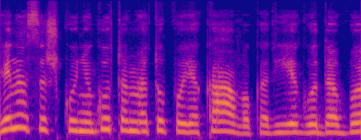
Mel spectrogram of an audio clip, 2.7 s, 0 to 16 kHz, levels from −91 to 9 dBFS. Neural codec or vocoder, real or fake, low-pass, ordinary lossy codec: vocoder, 44.1 kHz, 128 mel bands, Pupu-Vocoder; fake; 14.4 kHz; Opus, 24 kbps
